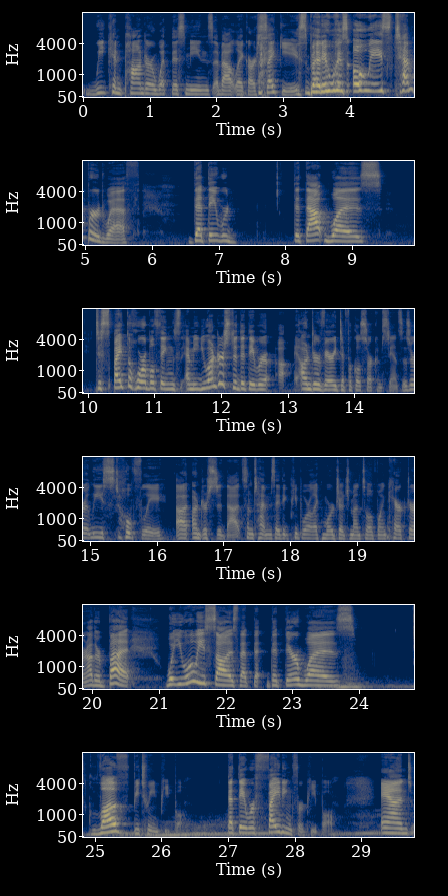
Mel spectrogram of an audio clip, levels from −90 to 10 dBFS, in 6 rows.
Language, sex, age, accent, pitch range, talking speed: English, female, 20-39, American, 175-245 Hz, 155 wpm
